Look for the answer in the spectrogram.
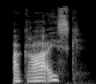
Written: agrar

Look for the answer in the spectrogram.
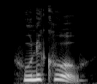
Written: hundekurv

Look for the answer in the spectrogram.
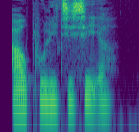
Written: afpolitisere

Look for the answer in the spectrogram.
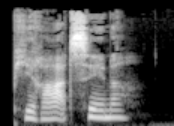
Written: PIRATSENDER

